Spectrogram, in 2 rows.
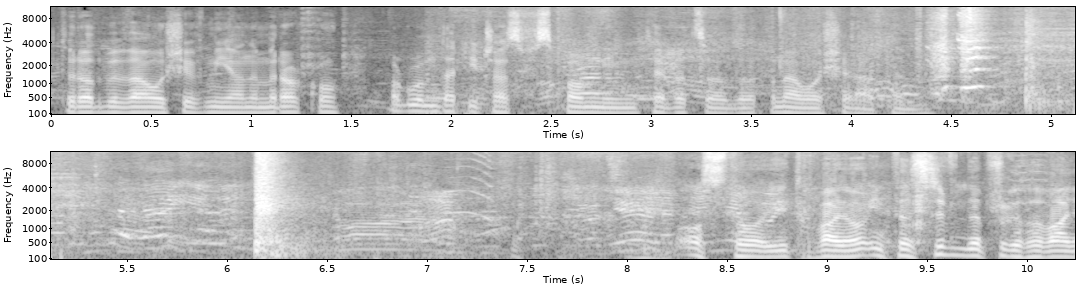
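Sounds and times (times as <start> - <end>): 
voices chattering: 0.0 - 10.2
speech: 0.1 - 4.6, 8.3 - 10.2
balloons popping: 6.1 - 6.6.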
